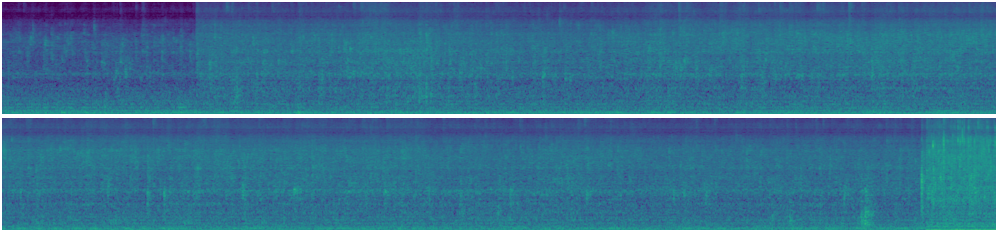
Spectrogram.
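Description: Salmon pieces frying in hot oil in a frying pan: a steady sizzling hiss that grows fuller about three seconds in and jumps louder near the end.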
